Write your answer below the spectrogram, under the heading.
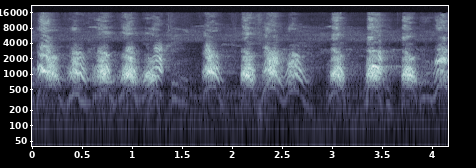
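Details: Pomeranians barking at a deer in a back yard: quick, high-pitched yaps in short runs of three to five, separated by brief gaps, about a dozen barks in total.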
